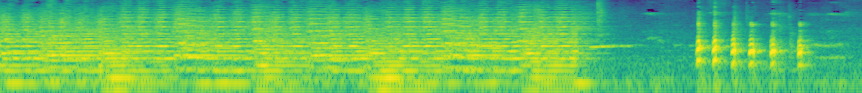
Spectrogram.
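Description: A rooster clucks in a quick, loud run of about six sharp calls, alone after background music fades to near silence.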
